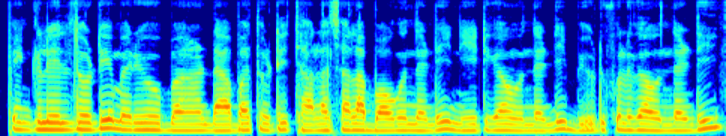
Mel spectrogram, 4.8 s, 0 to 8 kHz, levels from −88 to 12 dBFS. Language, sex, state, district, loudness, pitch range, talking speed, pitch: Telugu, male, Andhra Pradesh, Manyam, -16 LUFS, 135-155 Hz, 185 wpm, 145 Hz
